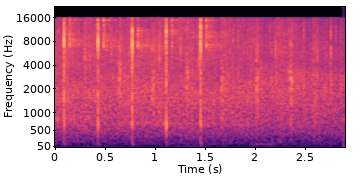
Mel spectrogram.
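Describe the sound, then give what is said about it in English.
A church audience applauds in welcome, a steady patter of many hands clapping with several sharper, louder claps standing out at roughly even intervals. “Let's give put our hands together and welcome them in this morning.”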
